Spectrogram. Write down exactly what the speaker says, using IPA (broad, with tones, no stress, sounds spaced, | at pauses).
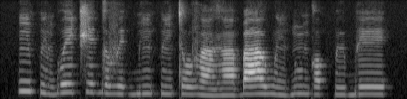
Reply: ĩ˦ p ĩ˨ ɡʷ eː˦ t͡ʃ e˦ ɡ ə˧ v e˧ ɡ͡b ĩ˧ p ĩ˧ t o˧ v ã˨ ɣ ã˨ ɓ aː˧ w ĩ˨ ɓ ũ˦ ɡ ɔ˧ k͡p ɨ˧ b eː˦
